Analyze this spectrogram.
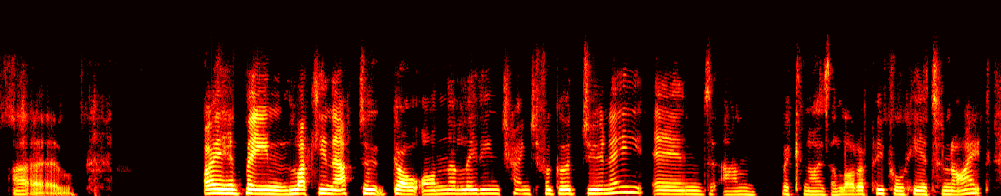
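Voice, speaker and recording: A woman with a fairly high pitch speaks in a normal speaking voice with fairly even intonation and big swings in loudness. The sound is dry and close with no echo, and the background is quiet. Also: fairly slow pace. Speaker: outreach manager. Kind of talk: promotional info pitch. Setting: online video event.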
